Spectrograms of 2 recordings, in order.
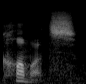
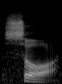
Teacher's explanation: In Ashkenazic Hebrew, the kamats is actually called a komats and makes an aw sound, as in the English word saw.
